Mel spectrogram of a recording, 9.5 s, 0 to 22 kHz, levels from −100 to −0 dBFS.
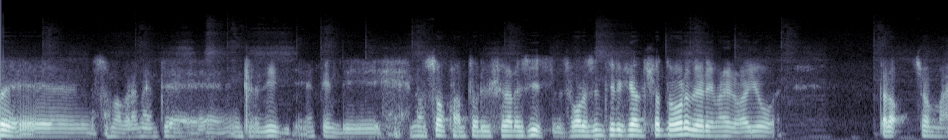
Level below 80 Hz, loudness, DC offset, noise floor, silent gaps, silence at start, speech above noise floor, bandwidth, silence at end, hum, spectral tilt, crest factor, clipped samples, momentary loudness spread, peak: -56 dBFS; -21 LUFS; under 0.1%; -60 dBFS; none; 0 s; 40 dB; 5.6 kHz; 0 s; none; -9 dB/octave; 20 dB; under 0.1%; 14 LU; 0 dBFS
